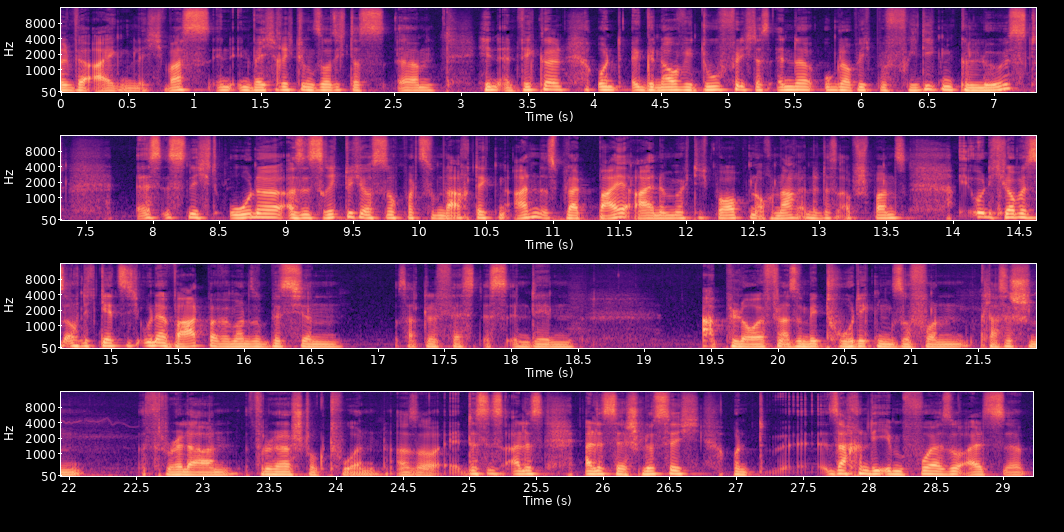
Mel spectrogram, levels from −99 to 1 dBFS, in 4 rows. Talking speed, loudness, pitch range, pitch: 185 wpm, -16 LUFS, 110-135 Hz, 125 Hz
